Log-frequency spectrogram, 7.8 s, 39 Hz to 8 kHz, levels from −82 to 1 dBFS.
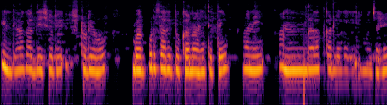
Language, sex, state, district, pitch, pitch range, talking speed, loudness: Marathi, female, Maharashtra, Solapur, 230 Hz, 225-250 Hz, 115 wpm, -24 LUFS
